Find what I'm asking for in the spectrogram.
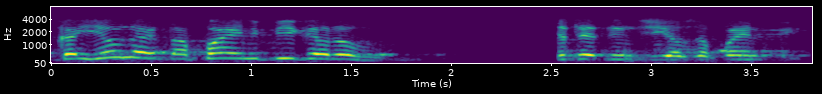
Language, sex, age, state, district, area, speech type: Maithili, male, 45-60, Bihar, Madhubani, rural, conversation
